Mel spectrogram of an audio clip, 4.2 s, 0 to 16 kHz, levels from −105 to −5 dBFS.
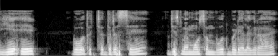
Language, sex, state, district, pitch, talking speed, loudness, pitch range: Hindi, male, Uttar Pradesh, Saharanpur, 145 Hz, 185 wpm, -16 LUFS, 140-155 Hz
